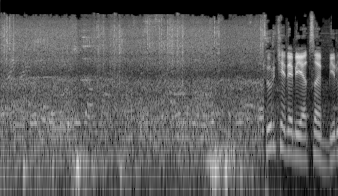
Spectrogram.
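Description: A man recites a prayer through a loudspeaker outdoors.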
